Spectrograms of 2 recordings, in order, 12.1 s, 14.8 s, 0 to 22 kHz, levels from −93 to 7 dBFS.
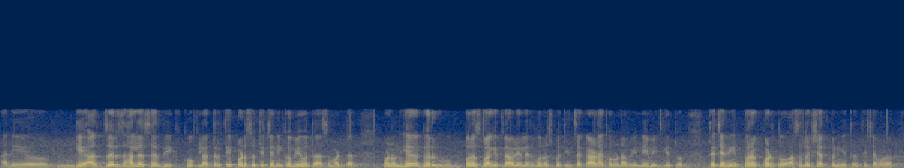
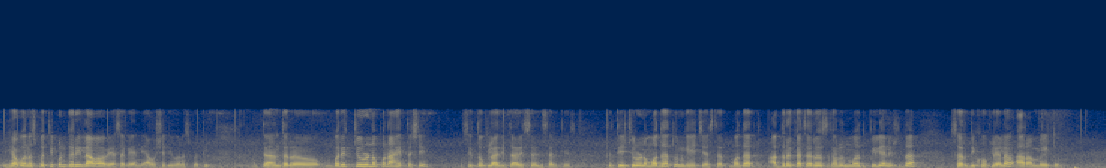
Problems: none marked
